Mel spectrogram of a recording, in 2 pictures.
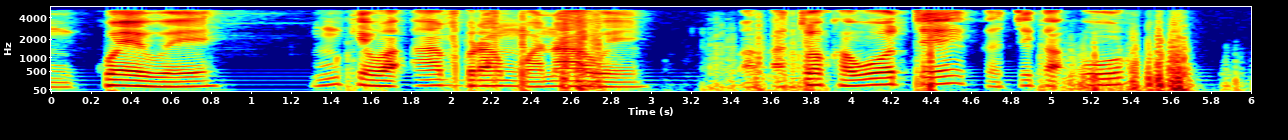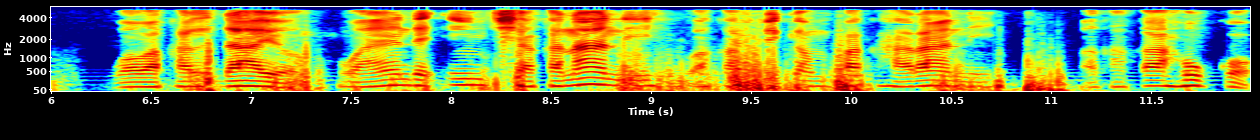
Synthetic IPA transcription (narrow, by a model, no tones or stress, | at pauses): m̩kwɛwɛ | m̩kɛwaʔabɾam̩mwanawɛ | wa̰katɔkawɔtɛkatikaʔuɾ | wawakalɗajɔ̰waɛndɛʔiɲt͡ʃijakananiwa̰kafikam̩pakaɦaɾaniwakakaːɦukɔ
